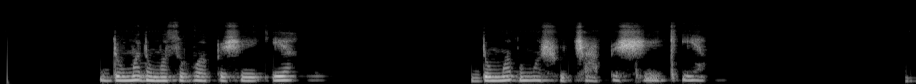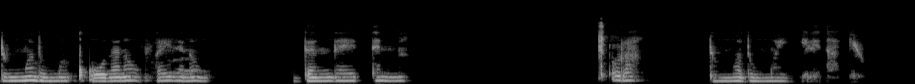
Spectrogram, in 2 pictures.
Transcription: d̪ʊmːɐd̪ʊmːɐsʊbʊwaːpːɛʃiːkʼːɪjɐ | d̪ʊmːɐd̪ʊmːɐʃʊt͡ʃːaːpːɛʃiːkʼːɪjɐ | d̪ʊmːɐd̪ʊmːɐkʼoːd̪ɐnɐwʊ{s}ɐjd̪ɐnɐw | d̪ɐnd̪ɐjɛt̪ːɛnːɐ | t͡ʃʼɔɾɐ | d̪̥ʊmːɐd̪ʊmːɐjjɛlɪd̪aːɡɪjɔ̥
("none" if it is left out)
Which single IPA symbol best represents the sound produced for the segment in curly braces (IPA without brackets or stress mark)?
f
